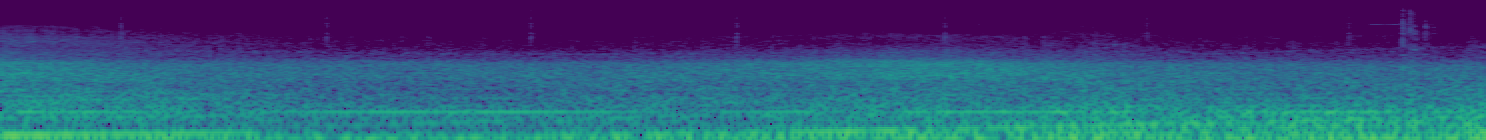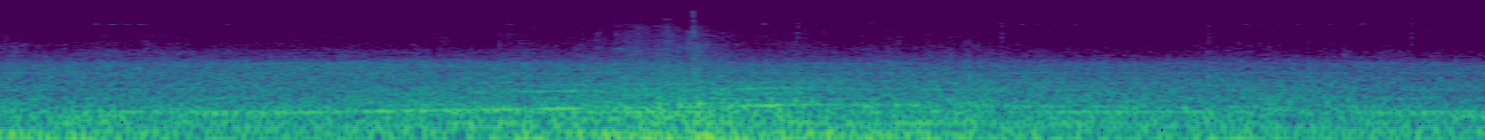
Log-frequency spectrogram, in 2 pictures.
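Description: A bus engine hums low and steady, rising in pitch as the bus speeds up.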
